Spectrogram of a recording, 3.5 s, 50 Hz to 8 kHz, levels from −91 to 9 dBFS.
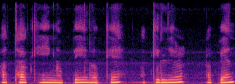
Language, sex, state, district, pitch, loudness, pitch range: Karbi, female, Assam, Karbi Anglong, 235 Hz, -16 LUFS, 230-240 Hz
